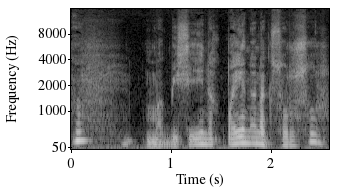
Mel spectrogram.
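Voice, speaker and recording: Man acting a creaky-voiced, thrifty young student. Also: mid-range voice, wildly swooping pitch, normal speed, darkish tone, full character voice. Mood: good-humored, grumbling. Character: young male student, thrifty, good-humored and grumbling. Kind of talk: Ilocano radio drama acting.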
